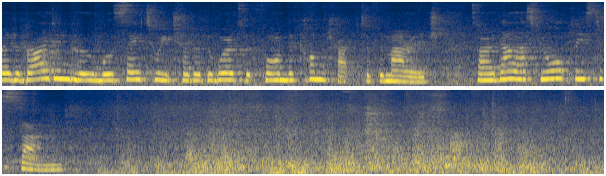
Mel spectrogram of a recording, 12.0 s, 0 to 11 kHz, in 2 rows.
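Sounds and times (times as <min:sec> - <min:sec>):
chairs scraping on wooden floor: 0:06.7 - 0:12.0
rustling clothes: 0:06.8 - 0:12.0
shuffling feet: 0:06.8 - 0:12.0.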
